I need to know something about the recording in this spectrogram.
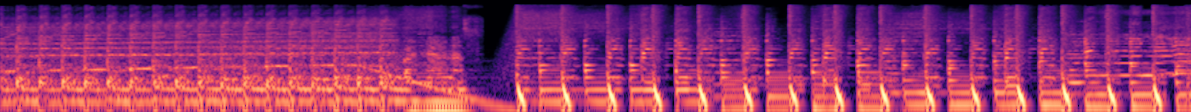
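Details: Loud electronic dance music with a steady beat, cutting out briefly near the middle before returning.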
